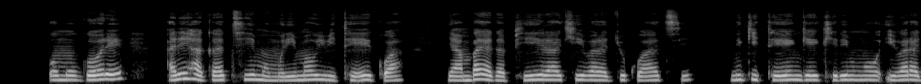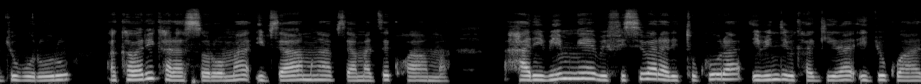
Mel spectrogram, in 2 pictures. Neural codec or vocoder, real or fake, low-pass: vocoder, 48 kHz, 128 mel bands, Vocos; fake; 14.4 kHz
